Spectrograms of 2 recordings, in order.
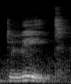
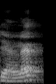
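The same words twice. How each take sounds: First: It is pronounced the English way. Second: It is pronounced the common Indonesian way. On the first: The speaker calls it right. "pengucapan yang benar dalam bahasa Indonesia adalah delete" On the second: The speaker calls it wrong. "bukan delete"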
